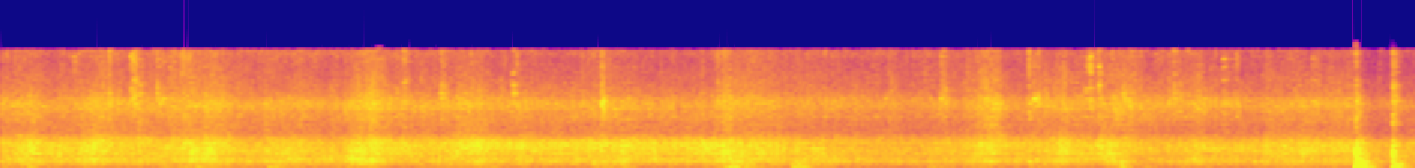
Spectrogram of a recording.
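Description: A pea, potato, tomato and carrot curry stirred in a pan on full flame, with continuous sizzling hiss and faint scraping of the spoon, steady throughout and ending in a few sharp clinks.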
